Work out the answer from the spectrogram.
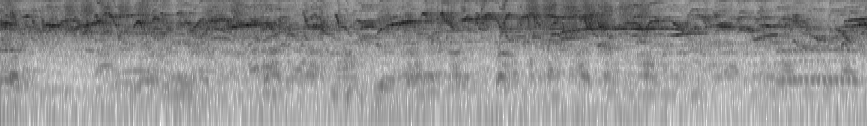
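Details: Two kept oriental magpie-robins (kacer) of Sumatran origin singing together in South Cikarang, Indonesia, described as performing exceptionally; dense stream of high, varied whistles and trills, overlapping phrases running continuously throughout.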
